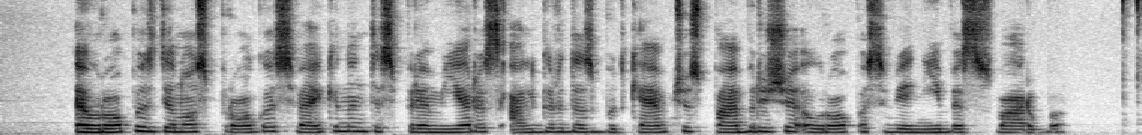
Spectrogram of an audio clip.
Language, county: Lithuanian, Vilnius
